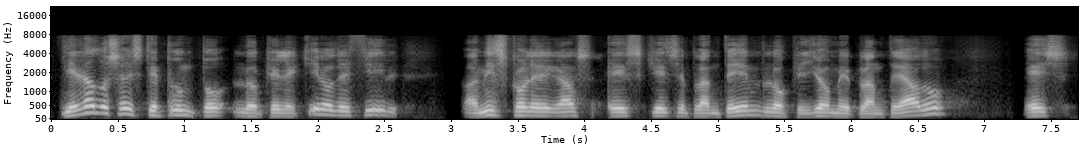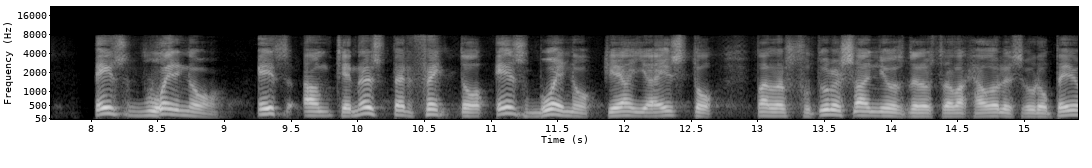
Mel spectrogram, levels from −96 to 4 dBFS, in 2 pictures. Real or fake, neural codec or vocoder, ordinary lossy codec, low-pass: fake; codec, 16 kHz, 1 kbps, FunCodec, trained on Chinese and English, 50 frames a second; none; none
